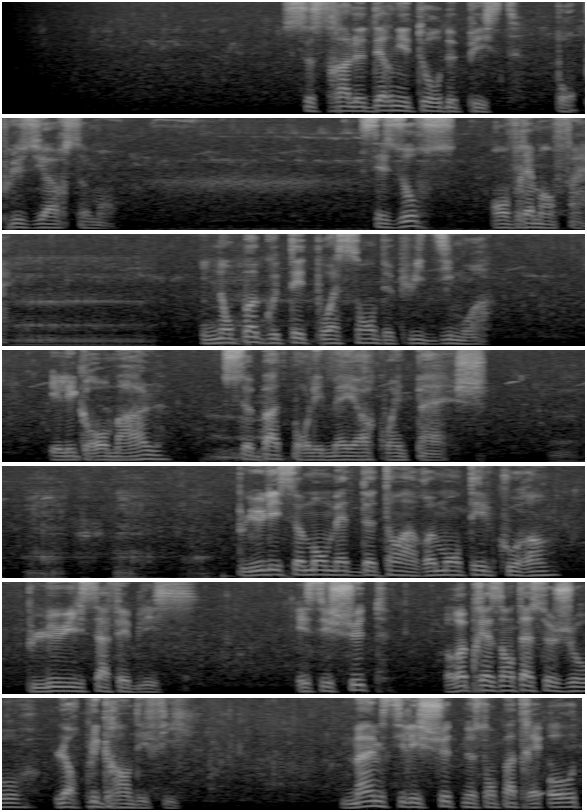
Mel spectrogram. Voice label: Narration; AgenceBD

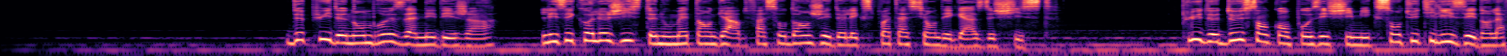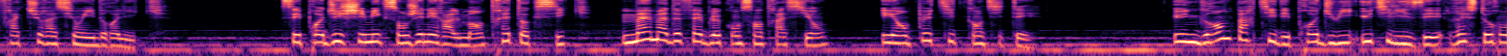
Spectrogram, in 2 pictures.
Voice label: NARRATION; Gas de schiste

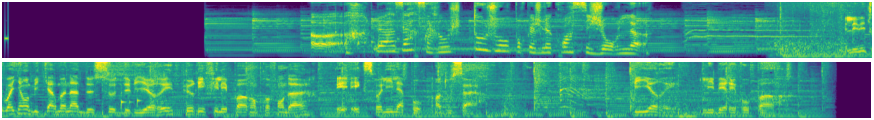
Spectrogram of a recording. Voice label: Biore Baking Soda FR

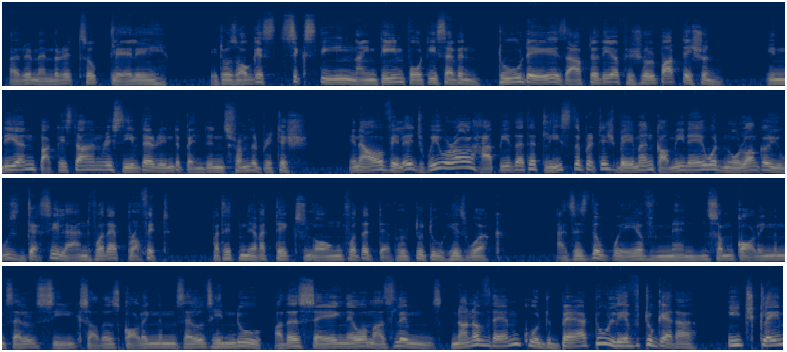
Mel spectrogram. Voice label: PAKISTANI ACCENT

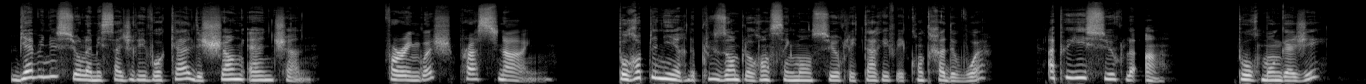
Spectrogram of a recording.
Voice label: Phone

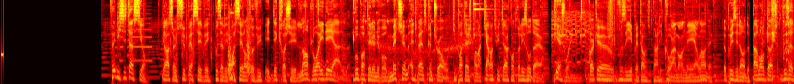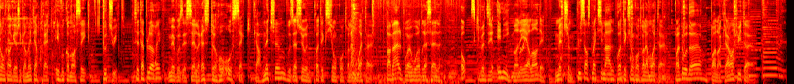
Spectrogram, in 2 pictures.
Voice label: French TV; MITCHUM; Lies

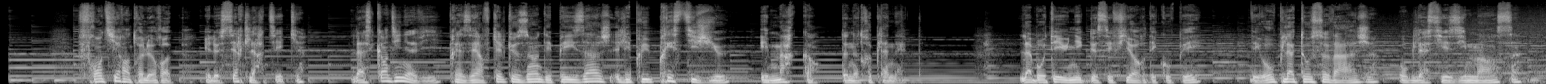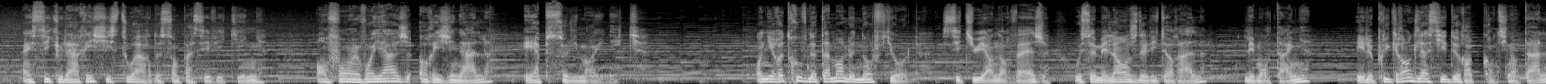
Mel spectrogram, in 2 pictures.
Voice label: Narration

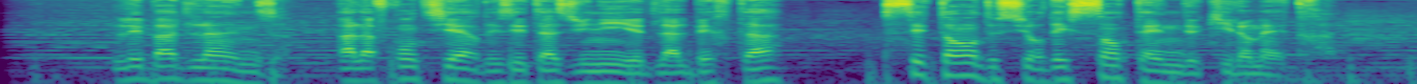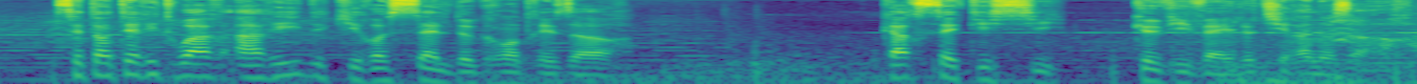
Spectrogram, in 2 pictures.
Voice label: Narration

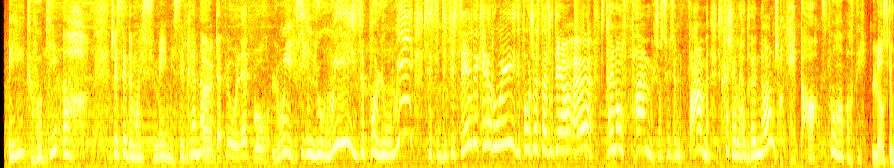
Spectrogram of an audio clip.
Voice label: French Full Mix; NOVARTIS; THRIVE

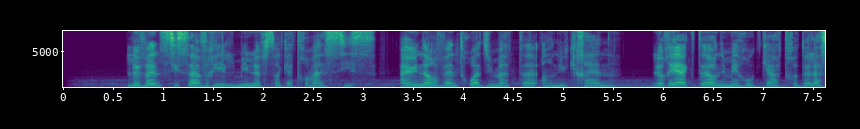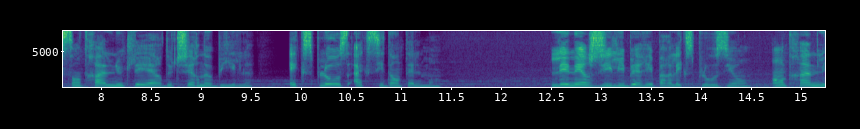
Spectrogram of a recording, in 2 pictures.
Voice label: NARR; Tchernobyl

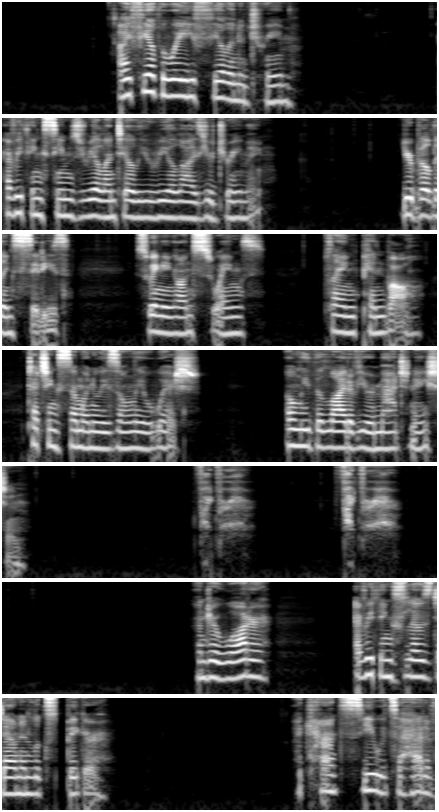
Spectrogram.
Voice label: English; TAB; Crystal

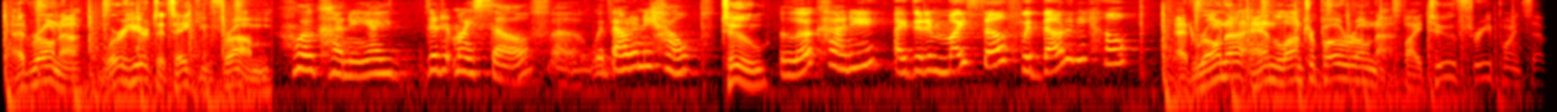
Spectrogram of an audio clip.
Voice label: commercial; Rona

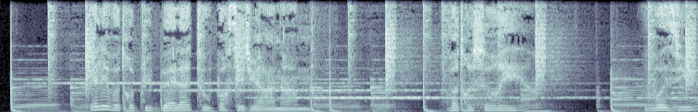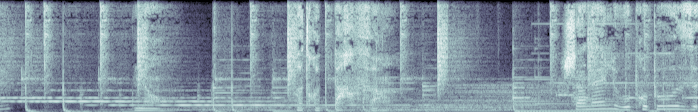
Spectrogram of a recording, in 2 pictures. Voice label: parfum fr

